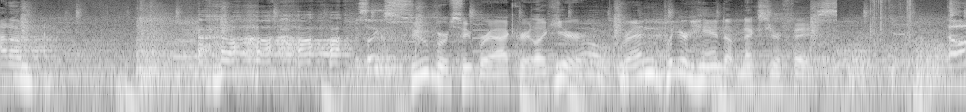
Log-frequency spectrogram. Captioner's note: laughter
